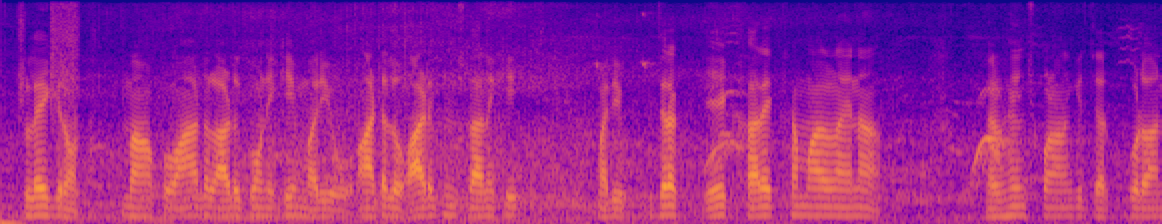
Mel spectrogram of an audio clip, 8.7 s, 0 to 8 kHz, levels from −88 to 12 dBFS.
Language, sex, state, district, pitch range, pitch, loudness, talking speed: Telugu, male, Telangana, Nalgonda, 110-120 Hz, 115 Hz, -20 LUFS, 90 wpm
